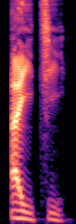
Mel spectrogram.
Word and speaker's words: Haïti: En effet, la graphie Haïti correspond mieux aux règles du français, le trément indiquant que le A et le I se prononcent distinctement Haïti, là où Haïti avec le Y pouvait prêter à confusion.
